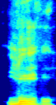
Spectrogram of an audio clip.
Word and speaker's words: Louisville: success they haven't had it's pronounced louisville okay gotcha it's gotta get stuck in the back of your throat a little bit yeah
